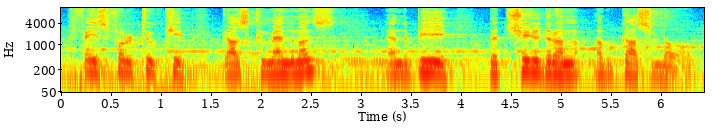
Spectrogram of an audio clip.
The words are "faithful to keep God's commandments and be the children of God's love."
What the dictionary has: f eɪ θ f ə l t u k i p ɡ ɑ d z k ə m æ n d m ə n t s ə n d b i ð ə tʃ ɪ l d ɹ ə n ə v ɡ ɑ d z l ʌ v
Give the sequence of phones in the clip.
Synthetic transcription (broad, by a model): f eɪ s f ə l t u k i p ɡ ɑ d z k ə m æ n d m ə n t s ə n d b i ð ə tʃ ɪ l d ɹ ə n ə v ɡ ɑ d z l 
